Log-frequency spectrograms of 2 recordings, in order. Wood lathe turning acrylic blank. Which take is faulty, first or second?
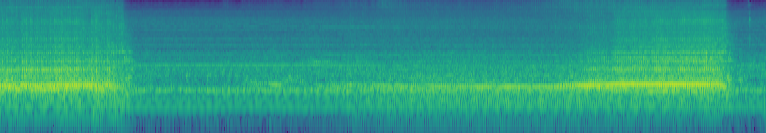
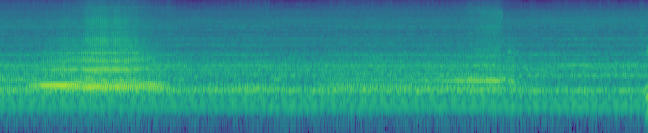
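first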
